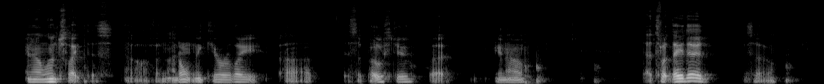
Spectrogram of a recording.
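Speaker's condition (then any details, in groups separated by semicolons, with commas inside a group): No condition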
